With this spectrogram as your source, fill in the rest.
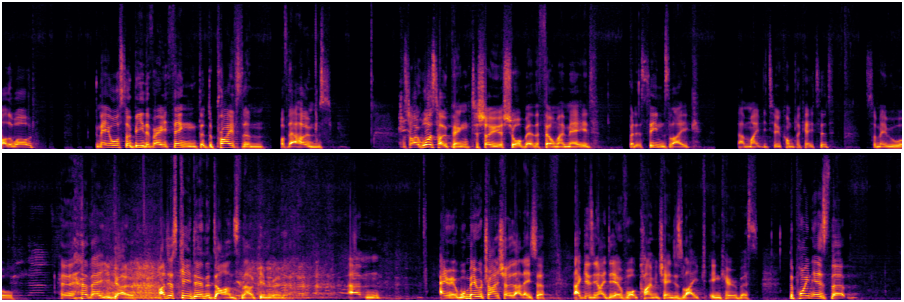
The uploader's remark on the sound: This talk was recorded at Vevolution Festival 2018.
